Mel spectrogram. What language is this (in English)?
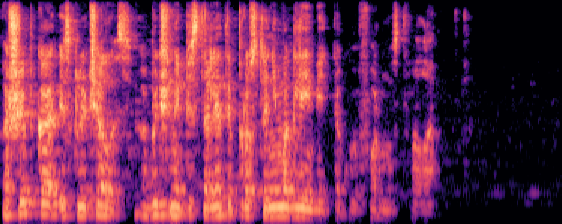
Russian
